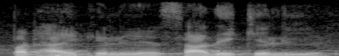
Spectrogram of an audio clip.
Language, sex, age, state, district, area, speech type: Maithili, male, 30-45, Bihar, Begusarai, urban, spontaneous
